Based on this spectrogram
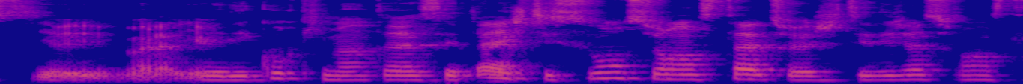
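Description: On a very clean recording with a silent background, a woman speaks at medium pitch with ordinary pitch variation. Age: 20s. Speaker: social media consultant. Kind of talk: casual interview. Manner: spontaneous, animated.

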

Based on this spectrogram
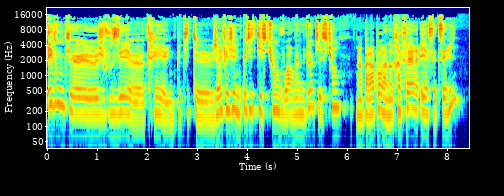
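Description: A woman with an ordinary speaking voice talks at a medium pitch, her pace moderate and her pitch moving in an ordinary way. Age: 30s. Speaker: true crime podcast host. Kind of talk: casual chat; scripted narration.

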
